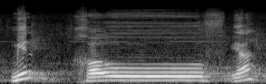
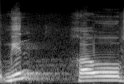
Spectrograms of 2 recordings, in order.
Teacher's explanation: Min tidak dibaca dengung karena mendapat sama kho. Kho itu masuk izhar jelas.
